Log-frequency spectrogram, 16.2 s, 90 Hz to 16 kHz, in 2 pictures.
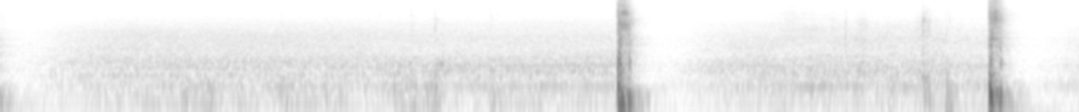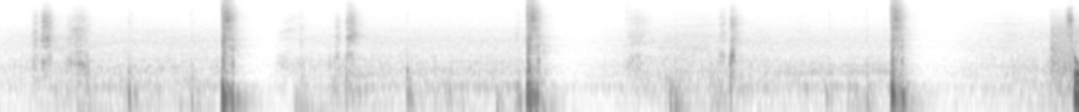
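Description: Bostitch pneumatic coil siding nailer driving 2.5-inch ring-shank nails into plywood paneling: five sharp shots about two to three seconds apart, the first about five seconds in, with fainter clicks between them. The air pressure is set a little high so each nail is overdriven just below the surface.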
